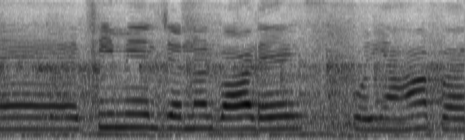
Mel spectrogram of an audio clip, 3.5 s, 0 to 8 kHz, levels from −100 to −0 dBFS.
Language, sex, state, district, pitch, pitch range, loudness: Hindi, male, Bihar, Purnia, 250 Hz, 245-265 Hz, -15 LUFS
